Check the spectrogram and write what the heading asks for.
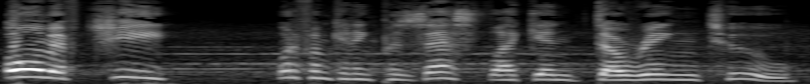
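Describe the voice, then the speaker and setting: Man putting on a shrill, melodramatic goth teen girl. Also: moderate pace, darkish tone, lightly acted. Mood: distraught. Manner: overwrought, exclaiming. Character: melodramatic gothic teenage girl, angsty and foul-mouthed.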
